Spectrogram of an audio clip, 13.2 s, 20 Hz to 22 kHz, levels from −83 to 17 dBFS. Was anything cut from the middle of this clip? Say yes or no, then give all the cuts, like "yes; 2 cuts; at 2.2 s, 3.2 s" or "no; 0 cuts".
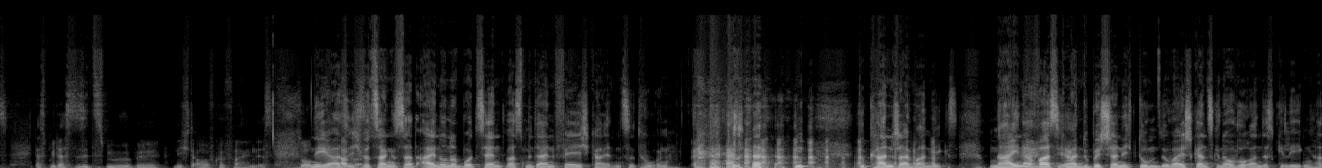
yes; 1 cut; at 1.7 s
